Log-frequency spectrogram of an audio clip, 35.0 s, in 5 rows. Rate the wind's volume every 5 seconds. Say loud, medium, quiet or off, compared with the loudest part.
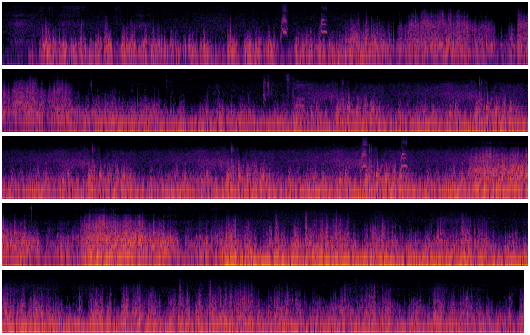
medium, medium, medium, medium, loud, medium, medium.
